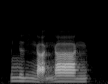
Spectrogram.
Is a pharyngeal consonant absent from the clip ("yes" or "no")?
yes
